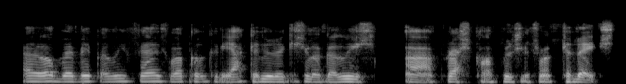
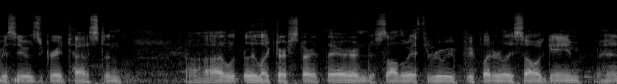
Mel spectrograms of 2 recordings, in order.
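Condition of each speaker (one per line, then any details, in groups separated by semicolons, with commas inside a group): Cerebral palsy; from birth, affects brain and body muscles
No condition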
